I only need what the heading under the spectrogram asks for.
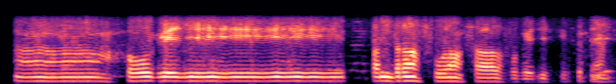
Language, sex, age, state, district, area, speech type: Punjabi, male, 30-45, Punjab, Mansa, urban, conversation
